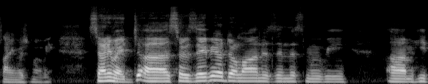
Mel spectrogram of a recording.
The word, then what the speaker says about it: Xavier Dolan: And I'm going to mispronounce his name probably, but I say Xavier Dolan. It could be Xavier Dolan.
